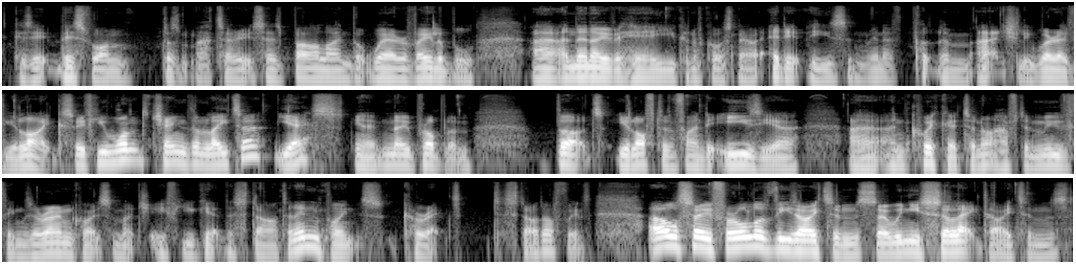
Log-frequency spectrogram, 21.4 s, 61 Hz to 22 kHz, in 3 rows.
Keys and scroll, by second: 2.8 super+3, 12.9 super+2.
